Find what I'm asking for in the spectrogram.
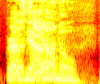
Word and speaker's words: Graziano: Dan Graziani. Is that how you say it? – Graziano.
